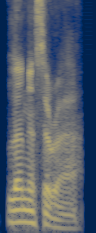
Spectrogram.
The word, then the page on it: lonicera: British English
